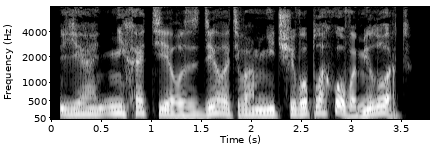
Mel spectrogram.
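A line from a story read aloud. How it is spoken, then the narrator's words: Mumble. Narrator (Russian): промямлил он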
